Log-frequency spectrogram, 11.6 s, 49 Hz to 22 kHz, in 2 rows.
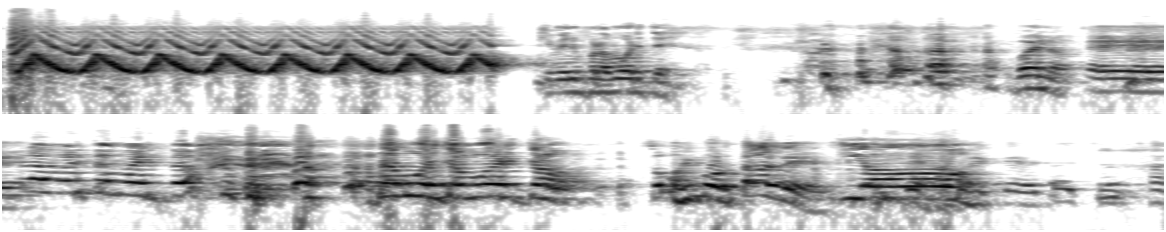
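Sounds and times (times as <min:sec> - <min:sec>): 
ambulance siren wailing in rising-and-falling sweeps: 0:00.0 - 0:02.7
speech: 0:02.8 - 0:11.6
laughter: 0:03.6 - 0:09.5.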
